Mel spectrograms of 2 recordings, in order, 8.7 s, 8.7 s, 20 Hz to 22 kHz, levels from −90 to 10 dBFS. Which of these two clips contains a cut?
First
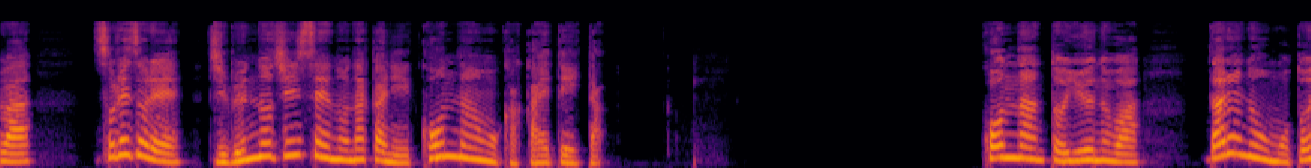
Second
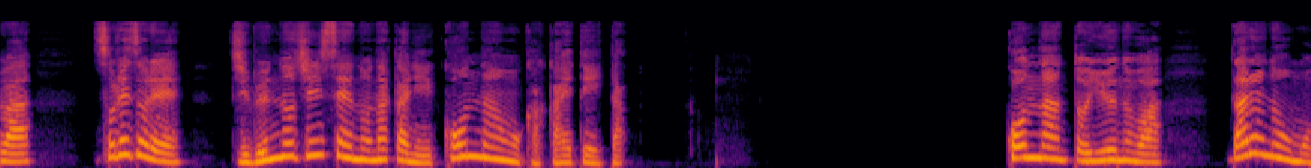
first; 1 cut; at 1.3 s

